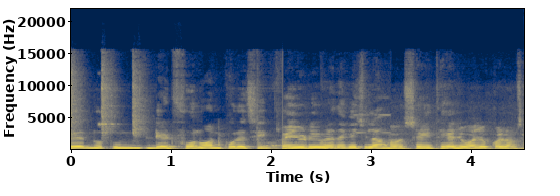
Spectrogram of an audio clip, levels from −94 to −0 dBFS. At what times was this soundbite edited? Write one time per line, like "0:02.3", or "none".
0:02.1
0:03.2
